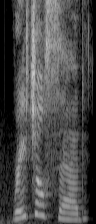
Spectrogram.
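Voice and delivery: usual speaking voice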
